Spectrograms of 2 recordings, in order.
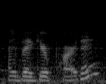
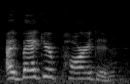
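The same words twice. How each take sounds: First: It sounds warm and smiling. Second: It sounds harsh and angry. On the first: The speaker politely wants it repeated. The speaker calls it right. "Say it with your smile" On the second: The speaker is annoyed by what was said. The speaker calls it wrong. "Do not say that with that scary face of yours"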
